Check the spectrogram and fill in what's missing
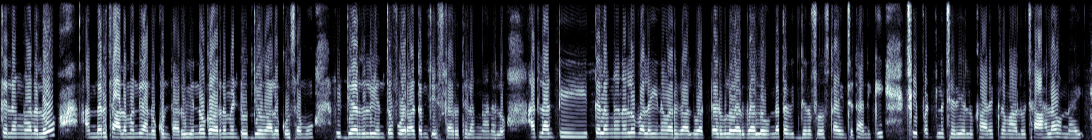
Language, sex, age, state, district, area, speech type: Telugu, female, 18-30, Telangana, Hyderabad, urban, spontaneous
